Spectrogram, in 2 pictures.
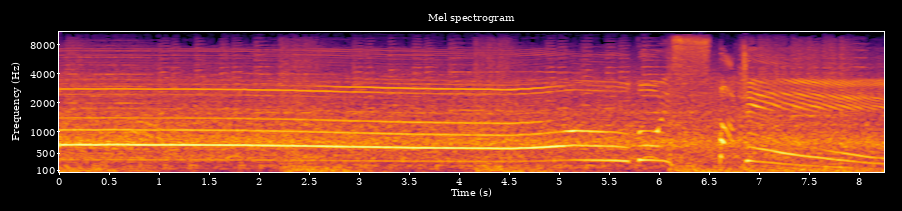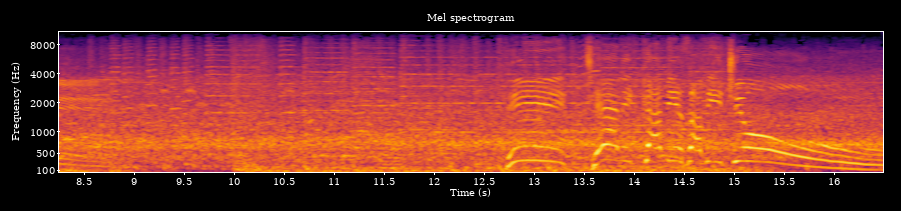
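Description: Football TV commentator's long, held 'Gol' shout: one steady high note that runs until about five and a half seconds in, then dips and ends. Music follows, with sliding falling tones, over the broadcast background.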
